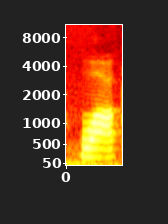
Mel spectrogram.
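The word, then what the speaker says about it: walk: ईट इट इसे खाओ वक स्लोली वक स्लोली इसमें एल साइलेंट है वक स्लोली आहिस्ता चलो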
